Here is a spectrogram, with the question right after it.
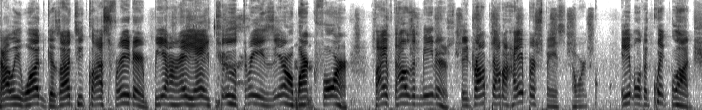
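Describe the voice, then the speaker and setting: Moderately paced, fairly high-pitched speech in a put-on character voice. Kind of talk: table read of a script.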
